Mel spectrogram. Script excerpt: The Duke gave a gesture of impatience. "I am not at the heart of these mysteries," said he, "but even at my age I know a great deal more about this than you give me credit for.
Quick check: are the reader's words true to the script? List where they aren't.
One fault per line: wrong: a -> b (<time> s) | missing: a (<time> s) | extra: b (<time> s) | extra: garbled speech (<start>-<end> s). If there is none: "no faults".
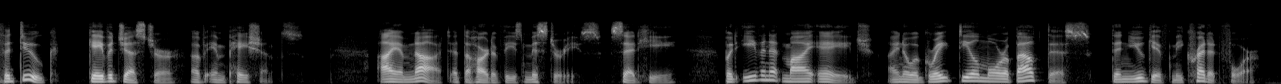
no faults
